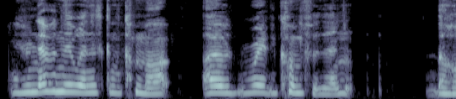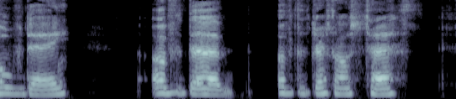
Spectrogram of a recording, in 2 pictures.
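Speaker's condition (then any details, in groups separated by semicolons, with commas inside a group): Cerebral palsy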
